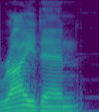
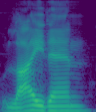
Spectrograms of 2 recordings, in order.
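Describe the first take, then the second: First: The name begins with an R sound. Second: The name begins with an L-like sound.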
